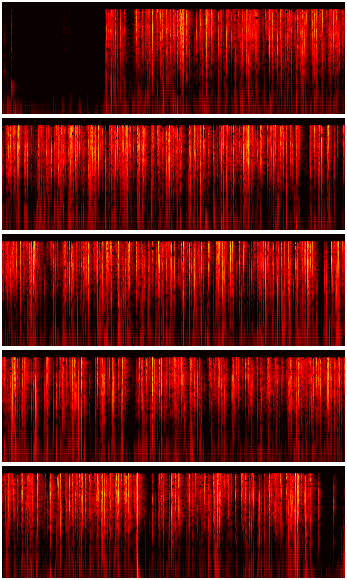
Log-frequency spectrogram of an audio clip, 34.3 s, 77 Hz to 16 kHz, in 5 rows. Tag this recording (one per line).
Bottle
Crackling
Water
ZoomH1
